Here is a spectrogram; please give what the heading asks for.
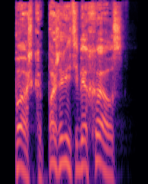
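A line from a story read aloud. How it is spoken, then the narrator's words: Hissing. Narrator (Russian): прошипел я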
